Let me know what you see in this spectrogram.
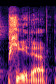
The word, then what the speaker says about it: PETA: Speaking of PETA, which you just did, you pronounce it PETA. – It is PETA, by the way.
